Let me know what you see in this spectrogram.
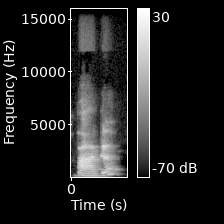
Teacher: o som p é emitido com obstrução Total nos lábios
